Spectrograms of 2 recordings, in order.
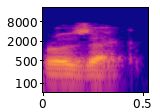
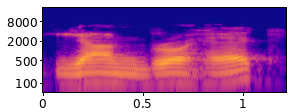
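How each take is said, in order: First: The surname's last syllable starts with a z-like sound. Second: The surname's last syllable starts with an h-like sound. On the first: The speaker calls it wrong. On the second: The speaker calls it right. "I think the pronunciation should be"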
